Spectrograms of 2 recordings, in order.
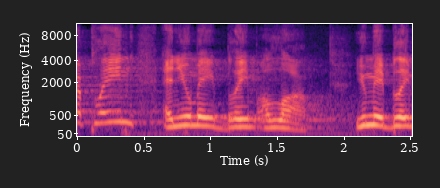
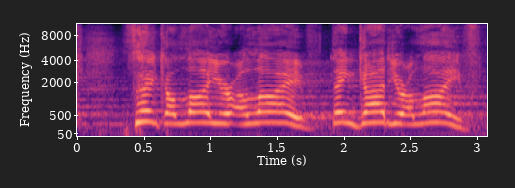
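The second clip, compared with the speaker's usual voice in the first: higher, slow, relieved father imitated; 5 semitones higher, slower than usual. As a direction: draw it out with a father's relief at seeing them alive. Father greets family thought dead.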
